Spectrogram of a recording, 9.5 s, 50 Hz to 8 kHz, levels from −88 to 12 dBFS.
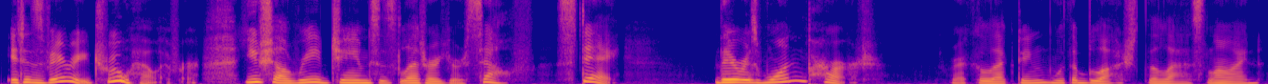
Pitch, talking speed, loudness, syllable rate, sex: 225 Hz, 140 wpm, -20 LUFS, 4.7 syllables/s, female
